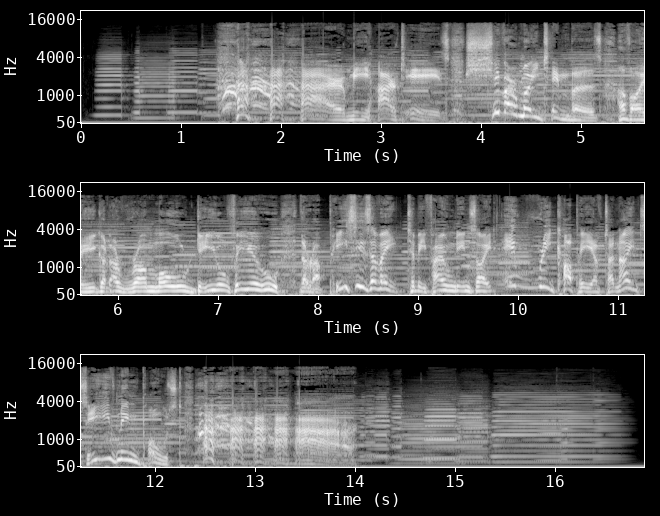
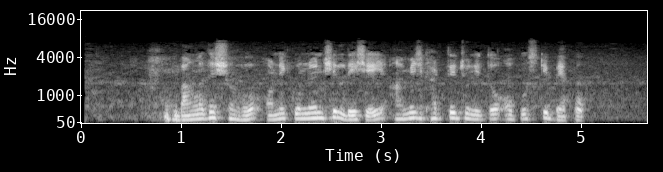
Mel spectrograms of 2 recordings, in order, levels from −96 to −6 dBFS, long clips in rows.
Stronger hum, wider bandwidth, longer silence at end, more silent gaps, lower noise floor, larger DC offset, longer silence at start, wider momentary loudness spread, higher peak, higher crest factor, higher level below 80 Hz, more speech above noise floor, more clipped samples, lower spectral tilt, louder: neither; first, 14 kHz vs 7.4 kHz; second, 0.4 s vs 0.65 s; neither; second, -41 dBFS vs -49 dBFS; first, 0.9% vs under 0.1%; second, 0.15 s vs 0.65 s; first, 17 LU vs 10 LU; first, 0 dBFS vs -4 dBFS; about the same, 16 dB vs 16 dB; first, -44 dBFS vs -54 dBFS; second, 27 dB vs 31 dB; neither; second, -3.5 dB/octave vs -6 dB/octave; first, -14 LUFS vs -18 LUFS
